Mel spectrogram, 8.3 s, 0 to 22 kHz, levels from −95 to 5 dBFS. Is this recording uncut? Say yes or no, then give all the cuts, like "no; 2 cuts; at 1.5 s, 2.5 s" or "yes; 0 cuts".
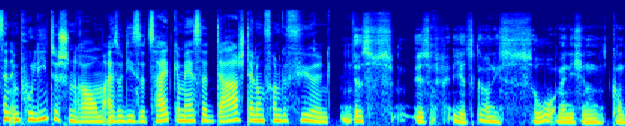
no; 2 cuts; at 4.4 s, 7.4 s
